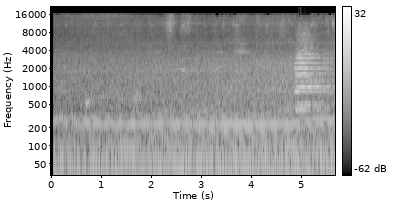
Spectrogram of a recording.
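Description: Traffic rumbles steadily along a city street nearby.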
